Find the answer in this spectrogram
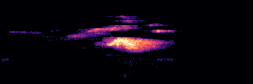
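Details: Evening grosbeak, a single short high chirp, burry and slightly falling, lasting under half a second in silence.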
